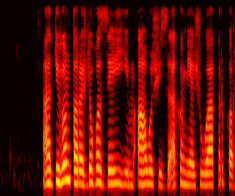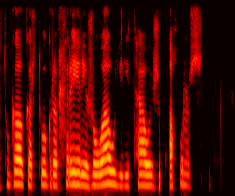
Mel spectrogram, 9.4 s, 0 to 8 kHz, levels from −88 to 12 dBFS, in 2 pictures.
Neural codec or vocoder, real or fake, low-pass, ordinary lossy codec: codec, 24 kHz, 0.9 kbps, WavTokenizer, medium speech release version 1; fake; 7.2 kHz; Opus, 24 kbps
